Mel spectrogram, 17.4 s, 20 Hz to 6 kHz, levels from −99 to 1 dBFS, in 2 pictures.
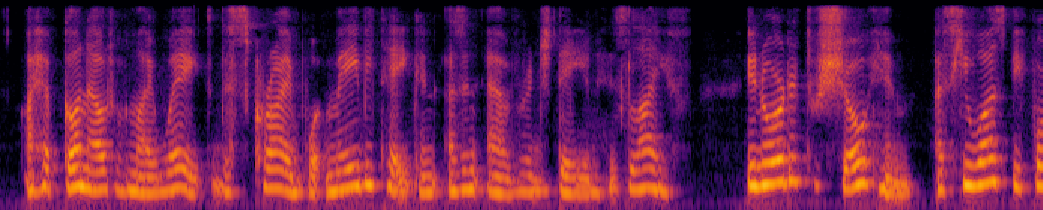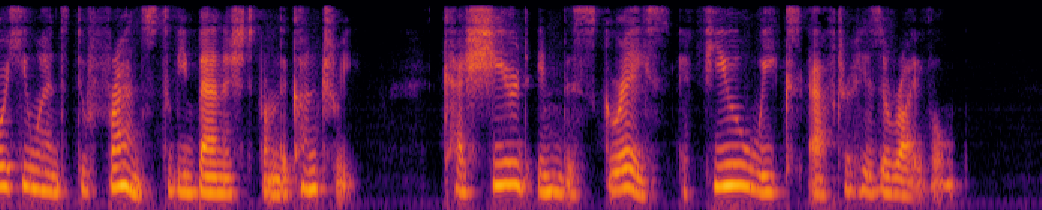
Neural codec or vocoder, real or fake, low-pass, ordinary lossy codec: none; real; 5.4 kHz; AAC, 48 kbps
